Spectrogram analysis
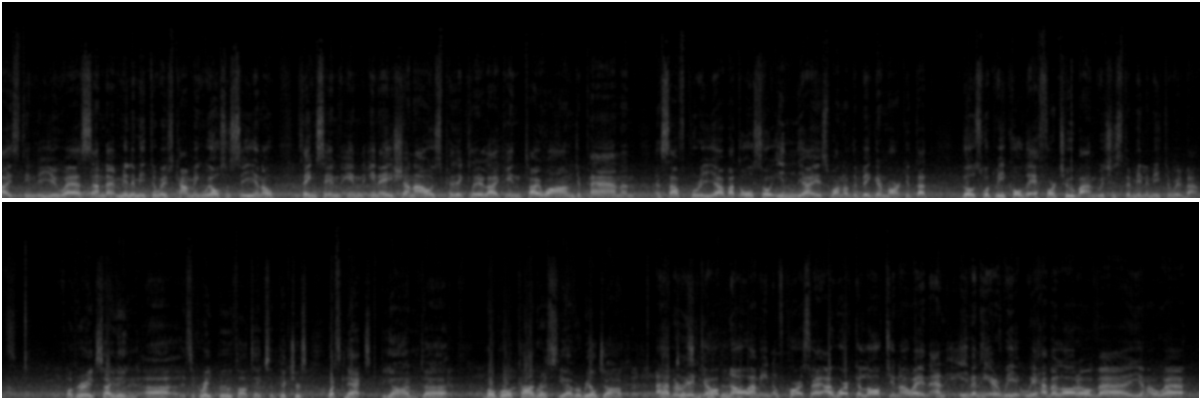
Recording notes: live from the energetic floor of Mobile World Congress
